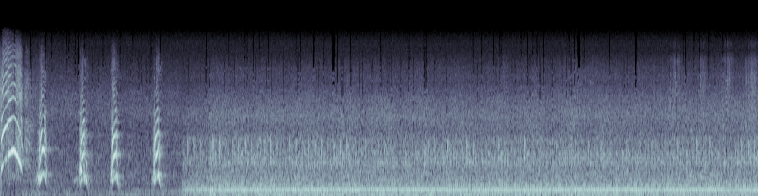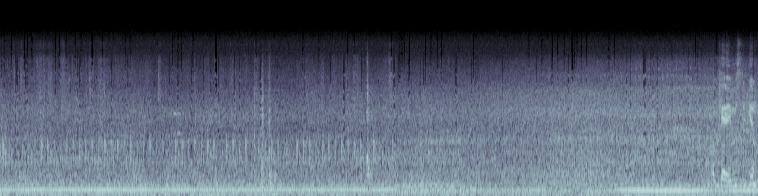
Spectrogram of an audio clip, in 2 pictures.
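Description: A Doberman barks about five times in quick succession in the first few seconds. A steady low hum with a held tone follows, changing pitch near the end.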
